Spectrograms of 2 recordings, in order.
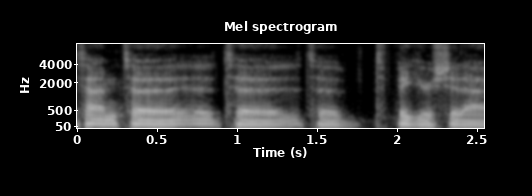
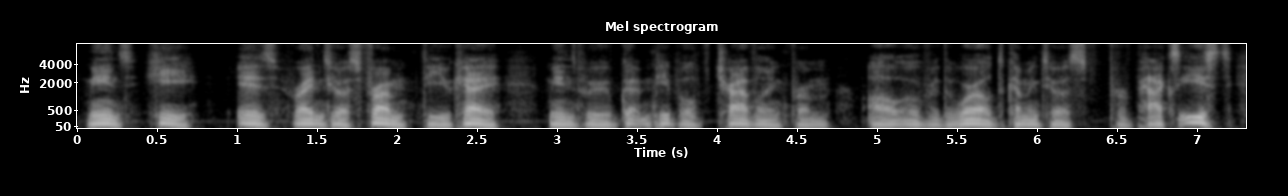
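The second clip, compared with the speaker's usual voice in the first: usual speaking voice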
